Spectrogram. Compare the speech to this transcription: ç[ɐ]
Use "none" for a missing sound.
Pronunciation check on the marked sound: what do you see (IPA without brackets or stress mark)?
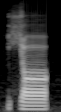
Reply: ɑ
